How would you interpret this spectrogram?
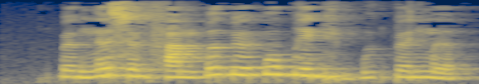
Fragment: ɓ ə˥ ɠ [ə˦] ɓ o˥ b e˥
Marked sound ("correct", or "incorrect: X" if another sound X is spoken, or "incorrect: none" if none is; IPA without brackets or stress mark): incorrect: ø˦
